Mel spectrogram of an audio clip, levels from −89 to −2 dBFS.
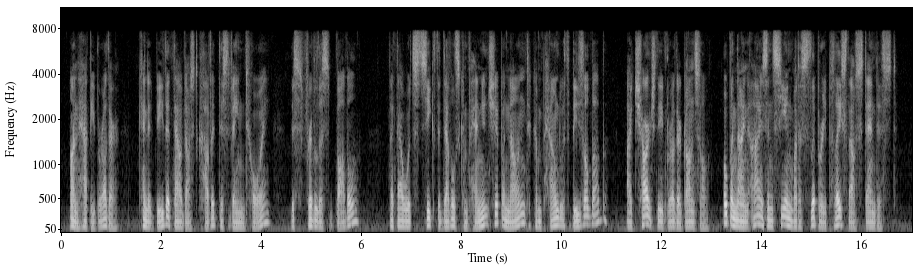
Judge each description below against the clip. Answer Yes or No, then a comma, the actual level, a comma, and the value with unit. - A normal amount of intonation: No, wide, 6.0 semitones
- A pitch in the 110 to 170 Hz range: No, very low, 85 Hz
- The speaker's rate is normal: Yes, average, 155 wpm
